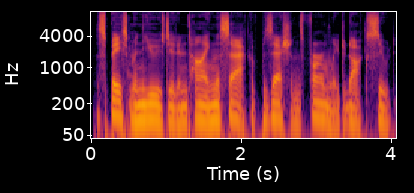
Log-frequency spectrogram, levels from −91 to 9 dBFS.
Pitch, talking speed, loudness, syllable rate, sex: 90 Hz, 205 wpm, -20 LUFS, 5.1 syllables/s, male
